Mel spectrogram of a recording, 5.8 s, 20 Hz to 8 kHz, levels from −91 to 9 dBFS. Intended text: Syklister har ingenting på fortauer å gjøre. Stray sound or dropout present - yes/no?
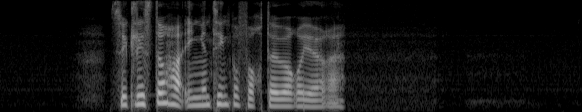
no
